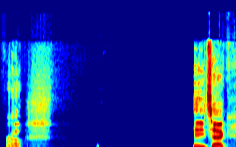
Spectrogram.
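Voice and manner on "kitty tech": ordinary delivery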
